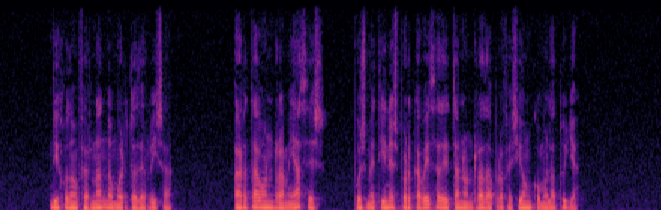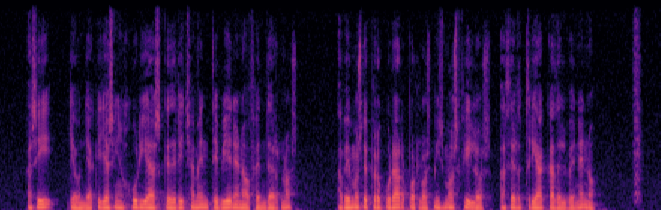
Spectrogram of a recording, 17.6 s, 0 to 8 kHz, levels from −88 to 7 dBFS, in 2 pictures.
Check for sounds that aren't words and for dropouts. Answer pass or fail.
fail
